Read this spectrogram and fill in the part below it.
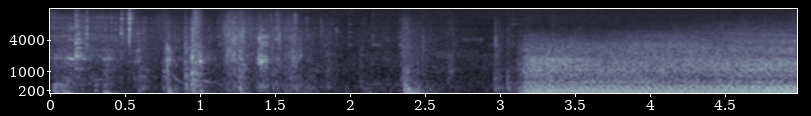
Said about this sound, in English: The seaplane takes off. Now flying over the woodland and fields around Beaver.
